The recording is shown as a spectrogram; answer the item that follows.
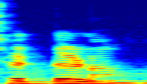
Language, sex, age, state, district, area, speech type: Punjabi, female, 45-60, Punjab, Mohali, urban, read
